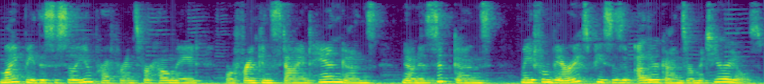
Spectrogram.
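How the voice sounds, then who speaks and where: Against music in the background and audible room echo, a woman talks at a fairly quick pace. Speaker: true crime podcast host. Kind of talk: scripted narration. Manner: fast.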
